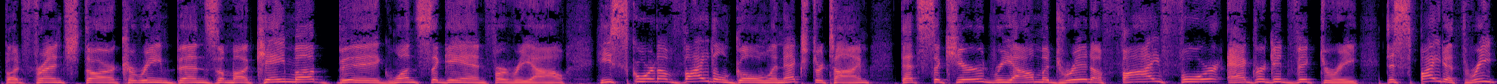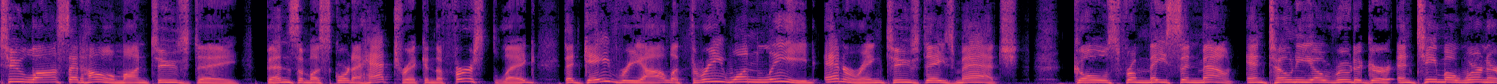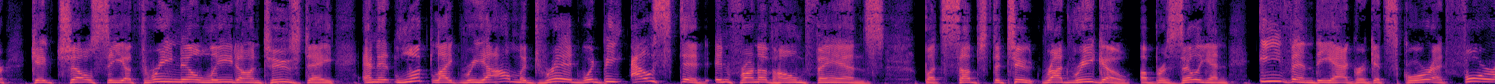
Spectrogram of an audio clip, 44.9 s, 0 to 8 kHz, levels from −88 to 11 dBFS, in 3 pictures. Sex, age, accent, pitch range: male, 50-69, American, 160-215 Hz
